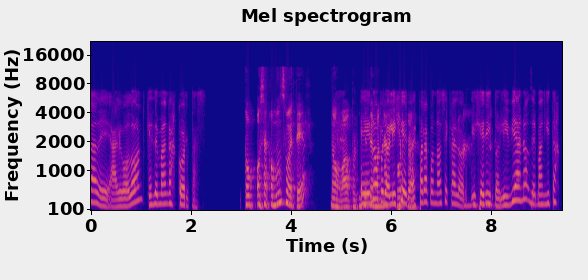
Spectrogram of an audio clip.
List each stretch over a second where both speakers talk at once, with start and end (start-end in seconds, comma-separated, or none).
5.4-6.7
